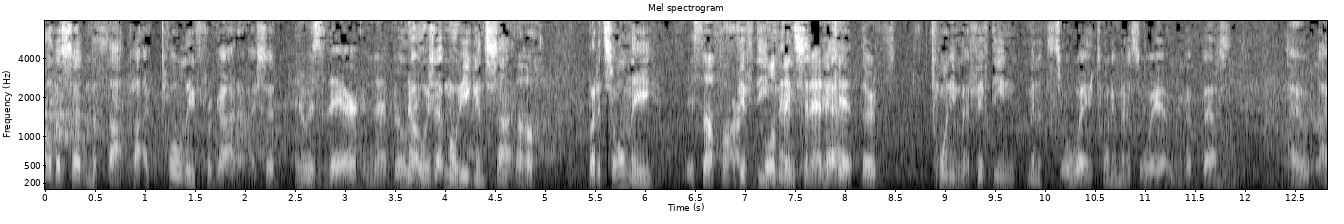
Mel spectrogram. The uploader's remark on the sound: This supplementary podcast was compiled of audio recorded on the ride to, at, and ride home from CES MMA 32. This CES event was the first event we covered live in an "official press" capacity.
